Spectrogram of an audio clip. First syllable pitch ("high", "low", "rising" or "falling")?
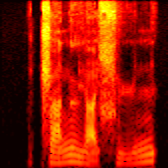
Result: rising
